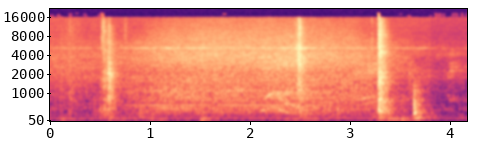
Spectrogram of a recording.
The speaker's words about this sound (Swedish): Nu dammsuger de här ute i hotellkorridoren. Vi ska se ifall hon kan få tyst på dem.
